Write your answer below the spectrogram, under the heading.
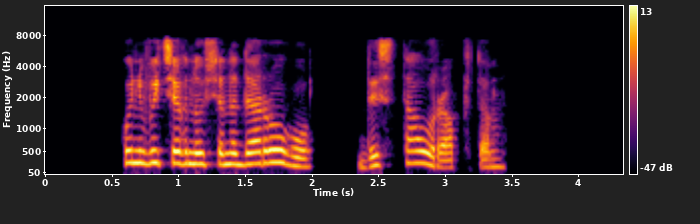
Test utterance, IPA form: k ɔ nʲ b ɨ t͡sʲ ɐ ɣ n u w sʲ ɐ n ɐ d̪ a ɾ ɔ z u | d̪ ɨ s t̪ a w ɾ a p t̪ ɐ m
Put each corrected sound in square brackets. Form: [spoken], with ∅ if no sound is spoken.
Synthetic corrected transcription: k ɔ nʲ [v] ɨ t͡sʲ ɐ ɣ n u w sʲ ɐ n ɐ d̪ a ɾ ɔ [ɣ] u | d̪ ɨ s t̪ a w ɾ a p t̪ ɐ m

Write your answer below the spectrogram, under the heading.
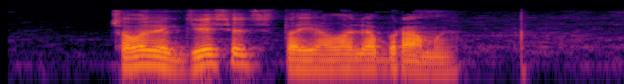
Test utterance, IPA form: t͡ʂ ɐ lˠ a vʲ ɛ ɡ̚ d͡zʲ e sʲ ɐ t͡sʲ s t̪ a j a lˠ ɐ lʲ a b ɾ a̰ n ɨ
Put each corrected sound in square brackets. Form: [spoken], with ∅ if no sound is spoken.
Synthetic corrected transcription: t͡ʂ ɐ lˠ a vʲ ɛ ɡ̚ d͡zʲ e sʲ ɐ t͡sʲ s t̪ a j a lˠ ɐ lʲ a b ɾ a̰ [m] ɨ

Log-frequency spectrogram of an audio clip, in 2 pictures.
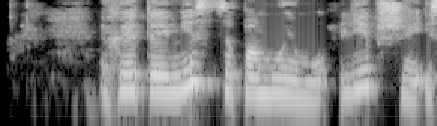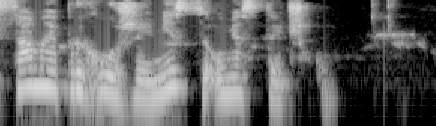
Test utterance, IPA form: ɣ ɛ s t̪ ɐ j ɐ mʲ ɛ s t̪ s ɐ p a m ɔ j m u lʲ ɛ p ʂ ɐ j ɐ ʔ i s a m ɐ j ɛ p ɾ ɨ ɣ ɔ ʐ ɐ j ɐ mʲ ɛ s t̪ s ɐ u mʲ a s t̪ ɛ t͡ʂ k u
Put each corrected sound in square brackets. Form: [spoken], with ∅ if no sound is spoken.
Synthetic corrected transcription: ɣ ɛ [∅] t̪ ɐ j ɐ mʲ ɛ s t̪ s ɐ p a m ɔ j m u lʲ ɛ p ʂ ɐ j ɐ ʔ i s a m ɐ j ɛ p ɾ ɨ ɣ ɔ ʐ ɐ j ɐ mʲ ɛ s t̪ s ɐ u mʲ a s t̪ ɛ t͡ʂ k u

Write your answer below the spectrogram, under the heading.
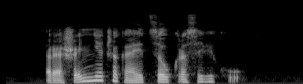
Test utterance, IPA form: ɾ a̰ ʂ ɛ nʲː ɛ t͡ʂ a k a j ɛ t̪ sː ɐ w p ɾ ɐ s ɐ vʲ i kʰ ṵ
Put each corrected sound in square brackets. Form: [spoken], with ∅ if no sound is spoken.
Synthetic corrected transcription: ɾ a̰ ʂ ɛ nʲː ɛ t͡ʂ a k a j ɛ t̪ sː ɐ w [k] ɾ ɐ s ɐ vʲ i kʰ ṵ

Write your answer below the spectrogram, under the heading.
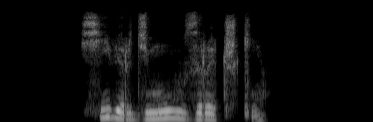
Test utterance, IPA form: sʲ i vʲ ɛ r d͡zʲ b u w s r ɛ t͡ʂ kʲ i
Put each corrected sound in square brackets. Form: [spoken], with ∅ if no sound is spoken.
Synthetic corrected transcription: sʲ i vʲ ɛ r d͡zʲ [m] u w [z] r ɛ t͡ʂ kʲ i

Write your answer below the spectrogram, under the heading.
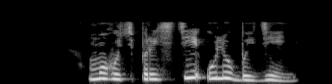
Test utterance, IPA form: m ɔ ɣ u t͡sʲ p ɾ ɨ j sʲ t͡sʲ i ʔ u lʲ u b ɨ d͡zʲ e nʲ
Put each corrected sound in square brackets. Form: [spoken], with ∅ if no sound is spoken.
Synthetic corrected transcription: m ɔ ɣ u t͡sʲ p ɾ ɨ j sʲ t͡sʲ i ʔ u lʲ u b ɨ d͡zʲ e nʲ

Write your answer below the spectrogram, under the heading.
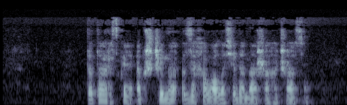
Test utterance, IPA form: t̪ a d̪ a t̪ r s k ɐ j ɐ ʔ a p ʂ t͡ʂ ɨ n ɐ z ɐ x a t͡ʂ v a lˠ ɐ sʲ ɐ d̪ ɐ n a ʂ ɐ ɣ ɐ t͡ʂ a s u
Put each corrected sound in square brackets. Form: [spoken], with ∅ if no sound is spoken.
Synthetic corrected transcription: t̪ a [t̪] a [∅] r s k ɐ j ɐ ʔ a p ʂ t͡ʂ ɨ n ɐ z ɐ x a [∅] v a lˠ ɐ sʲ ɐ d̪ ɐ n a ʂ ɐ ɣ ɐ t͡ʂ a s u

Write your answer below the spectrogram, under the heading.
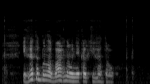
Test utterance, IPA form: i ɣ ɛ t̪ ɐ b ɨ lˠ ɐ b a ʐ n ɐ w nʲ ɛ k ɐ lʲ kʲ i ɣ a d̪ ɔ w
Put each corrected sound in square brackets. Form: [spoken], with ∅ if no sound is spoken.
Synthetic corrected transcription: i ɣ ɛ t̪ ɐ b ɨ lˠ [a] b a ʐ n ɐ w nʲ ɛ k ɐ lʲ kʲ i ɣ a d̪ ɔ w

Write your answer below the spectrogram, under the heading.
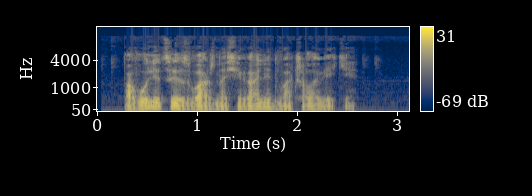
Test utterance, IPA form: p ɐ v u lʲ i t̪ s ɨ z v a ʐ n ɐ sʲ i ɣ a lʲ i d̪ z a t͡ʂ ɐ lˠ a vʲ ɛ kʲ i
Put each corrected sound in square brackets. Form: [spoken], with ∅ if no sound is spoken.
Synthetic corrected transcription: p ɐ v u lʲ i t̪ s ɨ z v a ʐ n ɐ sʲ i ɣ a lʲ i d̪ [v] a t͡ʂ ɐ lˠ a vʲ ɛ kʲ i

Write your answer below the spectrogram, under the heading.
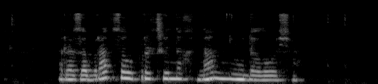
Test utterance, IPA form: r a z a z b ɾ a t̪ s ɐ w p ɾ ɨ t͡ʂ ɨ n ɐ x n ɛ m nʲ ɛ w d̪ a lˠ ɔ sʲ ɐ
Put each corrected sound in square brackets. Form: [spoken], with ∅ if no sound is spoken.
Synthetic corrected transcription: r [ɐ] z a [∅] b ɾ a t̪ [sː] ɐ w p ɾ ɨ t͡ʂ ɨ n ɐ x n [a] m nʲ ɛ w d̪ a lˠ ɔ sʲ ɐ

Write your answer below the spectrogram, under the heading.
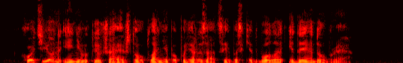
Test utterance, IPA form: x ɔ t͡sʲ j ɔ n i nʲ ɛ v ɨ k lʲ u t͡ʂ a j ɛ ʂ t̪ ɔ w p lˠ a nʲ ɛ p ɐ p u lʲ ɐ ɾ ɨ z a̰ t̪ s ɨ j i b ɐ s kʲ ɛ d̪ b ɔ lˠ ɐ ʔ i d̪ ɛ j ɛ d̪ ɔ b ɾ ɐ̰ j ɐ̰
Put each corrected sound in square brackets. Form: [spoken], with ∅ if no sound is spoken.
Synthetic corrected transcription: x ɔ t͡sʲ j ɔ n i nʲ ɛ v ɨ k lʲ u t͡ʂ a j ɛ ʂ t̪ ɔ w p lˠ a nʲ ɛ p ɐ p u lʲ ɐ ɾ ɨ z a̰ t̪ s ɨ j i b ɐ s kʲ ɛ d̪ b ɔ lˠ ɐ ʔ i d̪ ɛ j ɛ d̪ ɔ b ɾ ɐ̰ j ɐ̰

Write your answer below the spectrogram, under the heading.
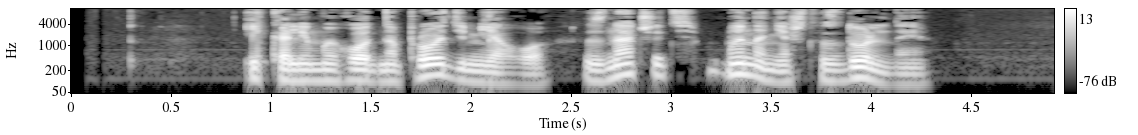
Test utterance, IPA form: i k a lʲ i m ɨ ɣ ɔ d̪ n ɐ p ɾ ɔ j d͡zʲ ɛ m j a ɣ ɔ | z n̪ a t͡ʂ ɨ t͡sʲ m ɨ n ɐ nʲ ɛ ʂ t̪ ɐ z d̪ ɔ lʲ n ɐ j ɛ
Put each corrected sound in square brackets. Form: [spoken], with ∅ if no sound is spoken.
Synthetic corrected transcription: i k a lʲ i m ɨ ɣ ɔ d̪ n ɐ p ɾ ɔ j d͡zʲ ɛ m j a ɣ ɔ | z n̪ a t͡ʂ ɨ t͡sʲ m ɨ n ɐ nʲ ɛ ʂ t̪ ɐ z d̪ ɔ lʲ n ɐ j ɛ

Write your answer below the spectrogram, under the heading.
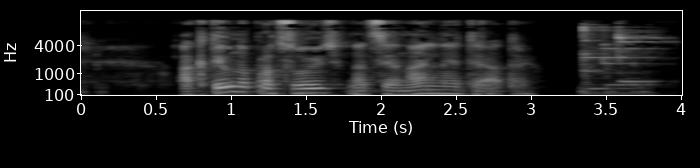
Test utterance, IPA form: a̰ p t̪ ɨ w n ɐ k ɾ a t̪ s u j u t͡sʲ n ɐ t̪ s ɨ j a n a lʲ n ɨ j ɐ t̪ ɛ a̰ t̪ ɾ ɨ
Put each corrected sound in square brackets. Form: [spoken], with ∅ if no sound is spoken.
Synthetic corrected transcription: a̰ [k] t̪ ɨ w n ɐ [p] ɾ a t̪ s u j u t͡sʲ n ɐ t̪ s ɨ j a n a lʲ n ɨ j ɐ t̪ ɛ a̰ t̪ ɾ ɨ

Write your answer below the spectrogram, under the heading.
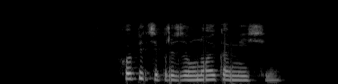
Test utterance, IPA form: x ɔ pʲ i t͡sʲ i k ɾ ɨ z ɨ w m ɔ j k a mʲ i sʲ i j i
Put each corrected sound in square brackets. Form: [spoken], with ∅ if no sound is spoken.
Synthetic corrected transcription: x ɔ pʲ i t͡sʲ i [p] ɾ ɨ z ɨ w [n] ɔ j k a mʲ i sʲ i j i

